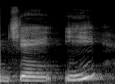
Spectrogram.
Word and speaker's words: je: And remember, E, that when it's attached to only one letter or one sound, it's pronounced as an E. So the first word here would be pronounced, try it, je, je.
